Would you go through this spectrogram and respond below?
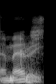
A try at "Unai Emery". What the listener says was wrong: Because, the emphasis is over the middle E. It's not Emery. It's Emery.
